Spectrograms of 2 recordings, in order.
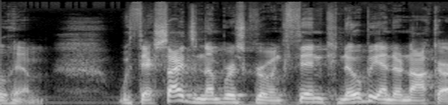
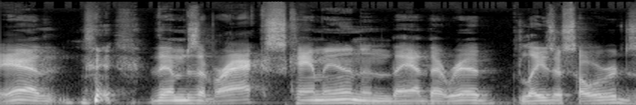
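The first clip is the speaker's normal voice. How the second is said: put-on down-home, folksy American southern accent; 2 semitones lower than usual. Retelling what a guy said when briefing about a raid, southern accent. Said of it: "this guy has like a like a southern accent. He's like".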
